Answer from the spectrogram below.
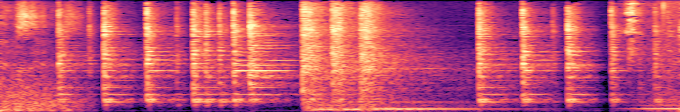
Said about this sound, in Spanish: Y seguimos con más samba.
